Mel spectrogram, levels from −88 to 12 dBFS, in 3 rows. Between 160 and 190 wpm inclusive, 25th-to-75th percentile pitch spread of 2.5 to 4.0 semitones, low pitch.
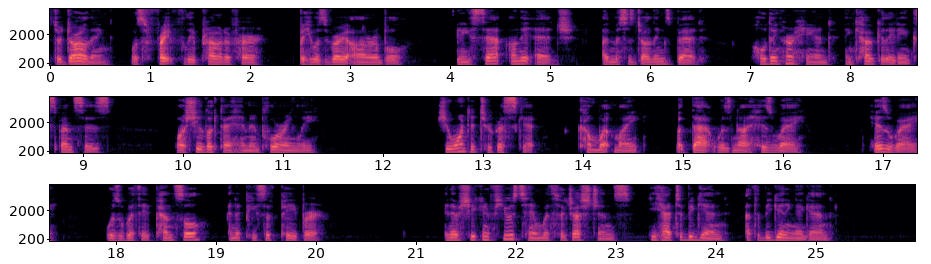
Yes: average, 170 wpm; average, 3.6 semitones; low, 130 Hz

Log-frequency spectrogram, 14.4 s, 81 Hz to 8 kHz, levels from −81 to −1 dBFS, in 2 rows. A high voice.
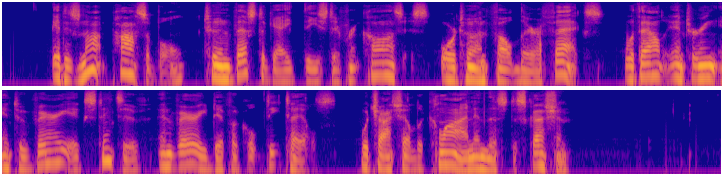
No: low, 110 Hz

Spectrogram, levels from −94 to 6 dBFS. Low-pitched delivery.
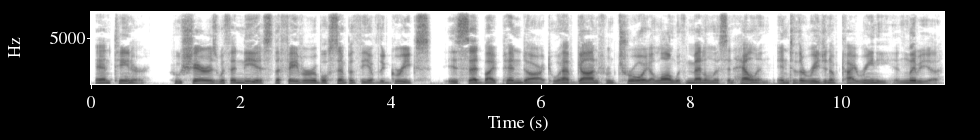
Yes: low, 100 Hz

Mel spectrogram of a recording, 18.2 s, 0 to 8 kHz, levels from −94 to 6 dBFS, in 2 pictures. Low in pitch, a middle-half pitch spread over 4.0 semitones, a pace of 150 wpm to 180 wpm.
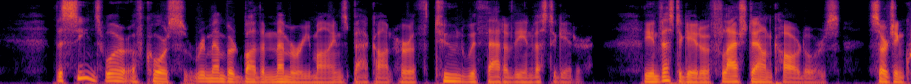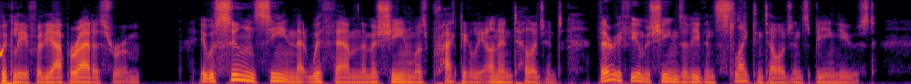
Yes: very low, 85 Hz; average, 4.4 semitones; average, 170 wpm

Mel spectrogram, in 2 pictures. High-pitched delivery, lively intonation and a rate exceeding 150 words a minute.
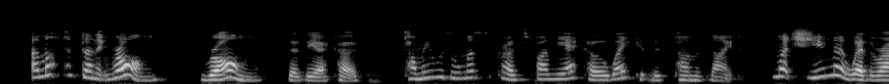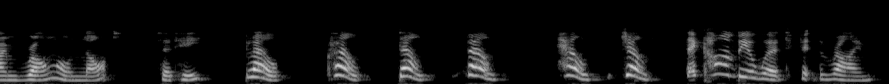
Yes: high, 240 Hz; wide, 8.2 semitones; average, 165 wpm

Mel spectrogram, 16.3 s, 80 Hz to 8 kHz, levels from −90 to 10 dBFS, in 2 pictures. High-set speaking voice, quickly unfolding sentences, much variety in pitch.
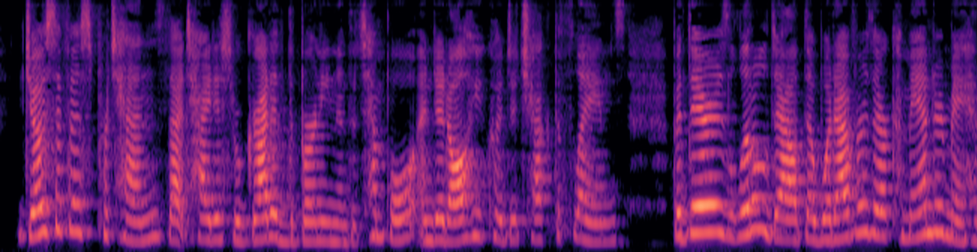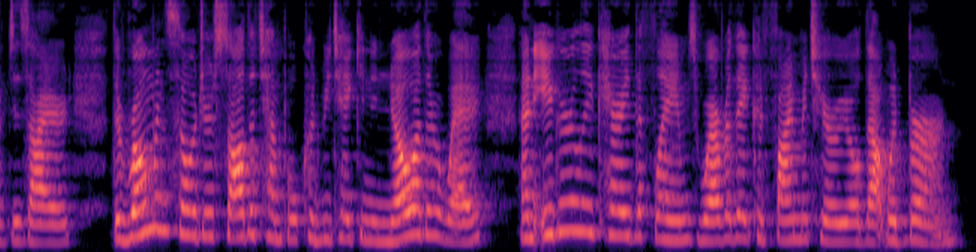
No: high, 245 Hz; fast, 210 wpm; average, 3.6 semitones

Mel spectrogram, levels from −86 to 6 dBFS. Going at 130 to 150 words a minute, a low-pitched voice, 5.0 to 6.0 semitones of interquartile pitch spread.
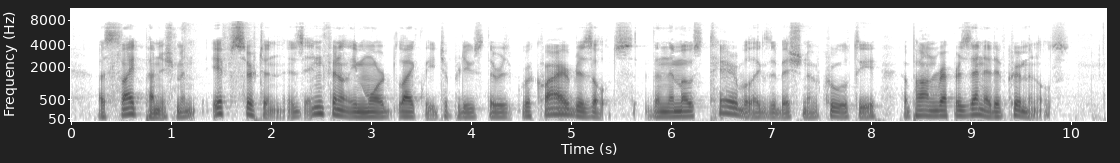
No: average, 140 wpm; very low, 95 Hz; average, 3.7 semitones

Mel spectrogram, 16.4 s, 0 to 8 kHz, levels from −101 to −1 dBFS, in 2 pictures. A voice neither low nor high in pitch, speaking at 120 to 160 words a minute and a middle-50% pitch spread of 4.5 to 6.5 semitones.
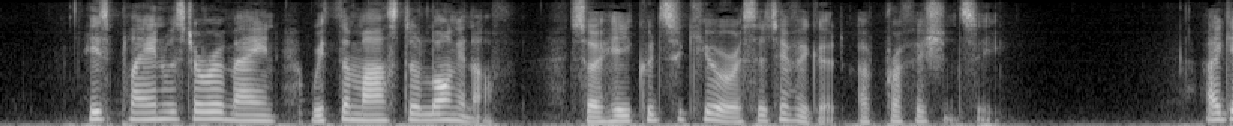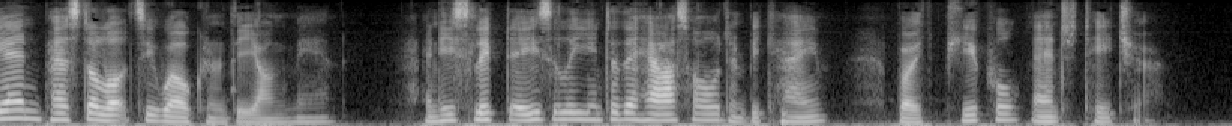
Yes: medium, 150 Hz; slow, 135 wpm; wide, 5.4 semitones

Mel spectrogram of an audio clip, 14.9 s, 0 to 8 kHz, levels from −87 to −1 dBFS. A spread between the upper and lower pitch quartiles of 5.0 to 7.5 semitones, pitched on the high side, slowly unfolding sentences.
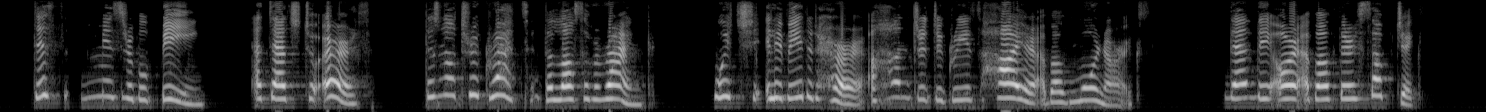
No: average, 3.1 semitones; very high, 365 Hz; slow, 115 wpm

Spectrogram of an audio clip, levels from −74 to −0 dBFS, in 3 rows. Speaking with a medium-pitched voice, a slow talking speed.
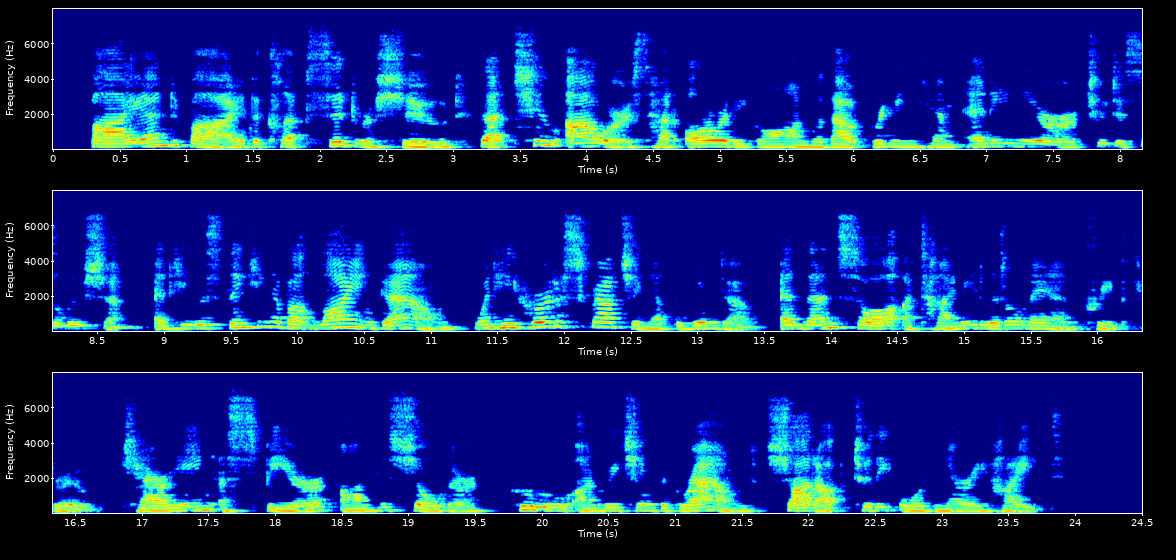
No: medium, 165 Hz; average, 145 wpm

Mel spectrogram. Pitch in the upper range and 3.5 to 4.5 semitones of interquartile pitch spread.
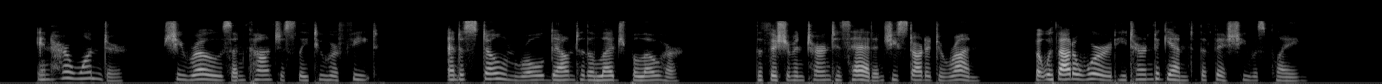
No: high, 205 Hz; average, 2.8 semitones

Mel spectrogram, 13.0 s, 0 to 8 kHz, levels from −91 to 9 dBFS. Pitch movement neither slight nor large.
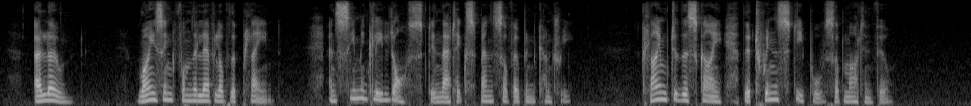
No: wide, 5.7 semitones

